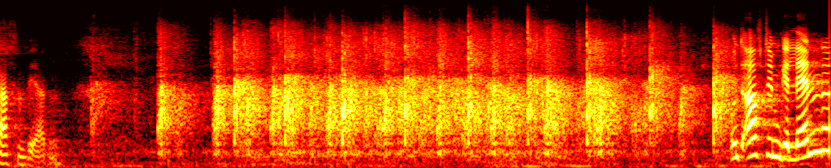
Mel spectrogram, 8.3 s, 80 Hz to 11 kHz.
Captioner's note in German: Beifall bei der CDU und dem BÜNDNIS 90/DIE GRÜNEN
